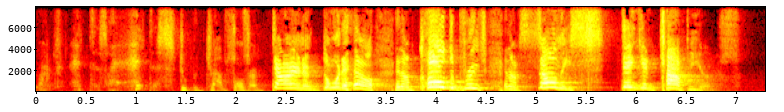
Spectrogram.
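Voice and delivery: mad, frustrated yell, very loud and high-pitched. Retelling himself driving to work, re-enacting his own mad yelling. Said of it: "Literally yelling, so mad, so frustrated".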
